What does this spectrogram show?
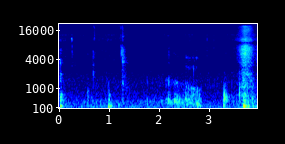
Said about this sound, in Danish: Og jeg har en kop kaffe, og jeg trænger til en slurk.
